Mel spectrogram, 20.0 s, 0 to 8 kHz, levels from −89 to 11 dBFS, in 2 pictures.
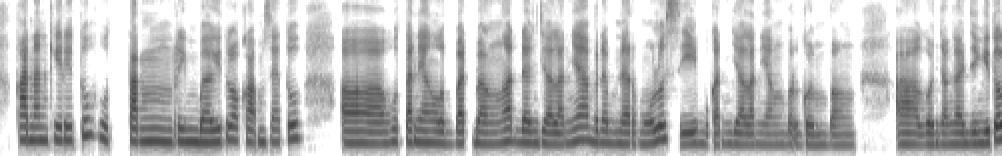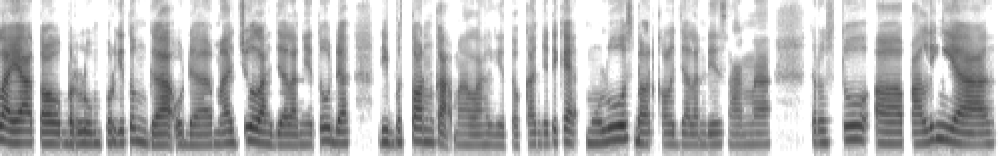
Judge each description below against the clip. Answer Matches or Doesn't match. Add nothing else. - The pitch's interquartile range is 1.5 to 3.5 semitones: Matches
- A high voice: Doesn't match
